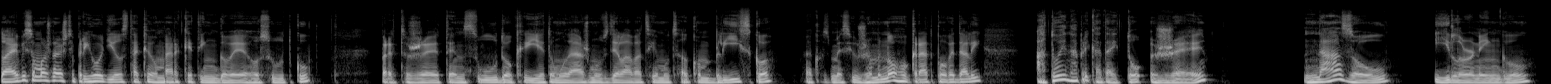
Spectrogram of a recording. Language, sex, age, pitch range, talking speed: Slovak, male, 30-49, 95-125 Hz, 135 wpm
